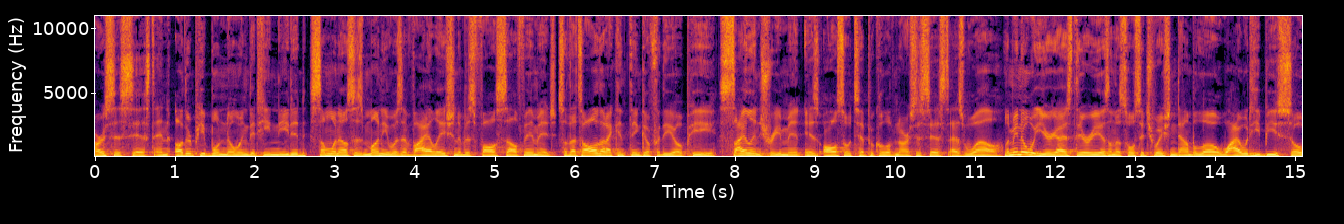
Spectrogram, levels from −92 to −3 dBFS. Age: 20-39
